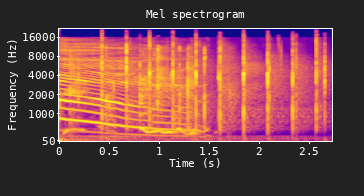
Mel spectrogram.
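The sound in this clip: Sharp hand claps, a few of them in a steady, fairly even rhythm, follow a drawn-out voice at the start.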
